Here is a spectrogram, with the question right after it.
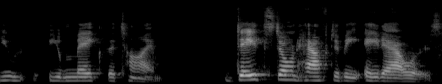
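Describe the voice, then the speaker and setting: A woman's bright, sharp tone at a fairly slow pace, fairly even in intonation, on a very clean recording with a silent background. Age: 60s. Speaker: dating coach. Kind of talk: casual interview chat.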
